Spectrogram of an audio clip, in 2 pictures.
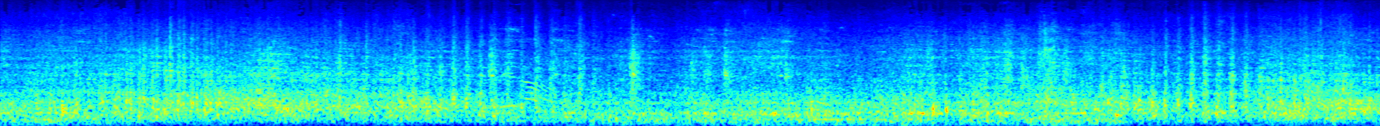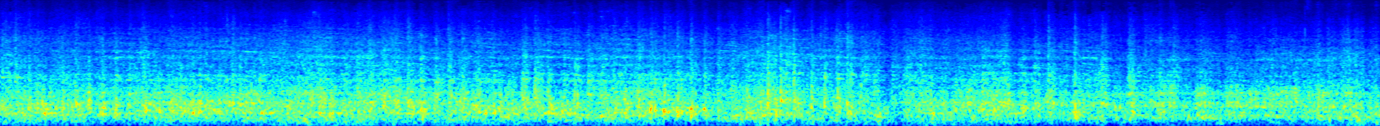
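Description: Coal train's hopper cars rolling past on the rails: a steady rolling wheel noise with scattered clicks and knocks as the wheels pass over the track.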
